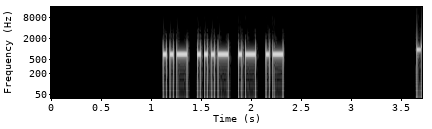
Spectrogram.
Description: Morse code, heard as a keyed tone, about 34 wpm, 700 Hz. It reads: UVAA
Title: All Cut Numbers - 4-Digit 35wpm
